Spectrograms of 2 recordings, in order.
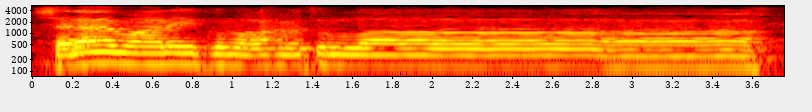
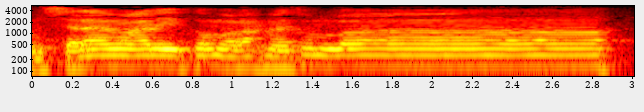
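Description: The two takes are said the same way.

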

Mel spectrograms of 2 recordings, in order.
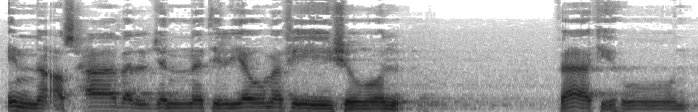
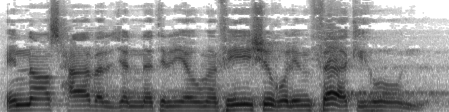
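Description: First: There is a pause after the word شغل. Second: The phrase runs on without a pause after شغل. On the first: The blessed in paradise are busy, as if toiling. The speaker calls it wrong. "فالوقف هنا ليس بجيد. كان يقول" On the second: The blessed in paradise are happily occupied in delight. The speaker calls it right. "فحينئذ لابد أن تصل"

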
